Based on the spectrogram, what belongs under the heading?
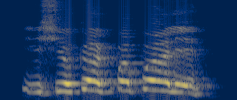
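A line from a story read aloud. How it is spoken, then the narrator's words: Hoarse through split lips. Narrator (Russian): Разбитыми губами просипела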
